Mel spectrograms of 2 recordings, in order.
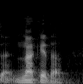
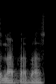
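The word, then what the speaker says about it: نَكِدًا: he says that some people have read the word as nakada, whereas the qiraatul amma is nakida. So in other words, he has said that even the morphological pronunciation of the word nakida is correct, recorded by the qiraatul amma as nakida, but there are some people of Medina who read it as nakada.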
